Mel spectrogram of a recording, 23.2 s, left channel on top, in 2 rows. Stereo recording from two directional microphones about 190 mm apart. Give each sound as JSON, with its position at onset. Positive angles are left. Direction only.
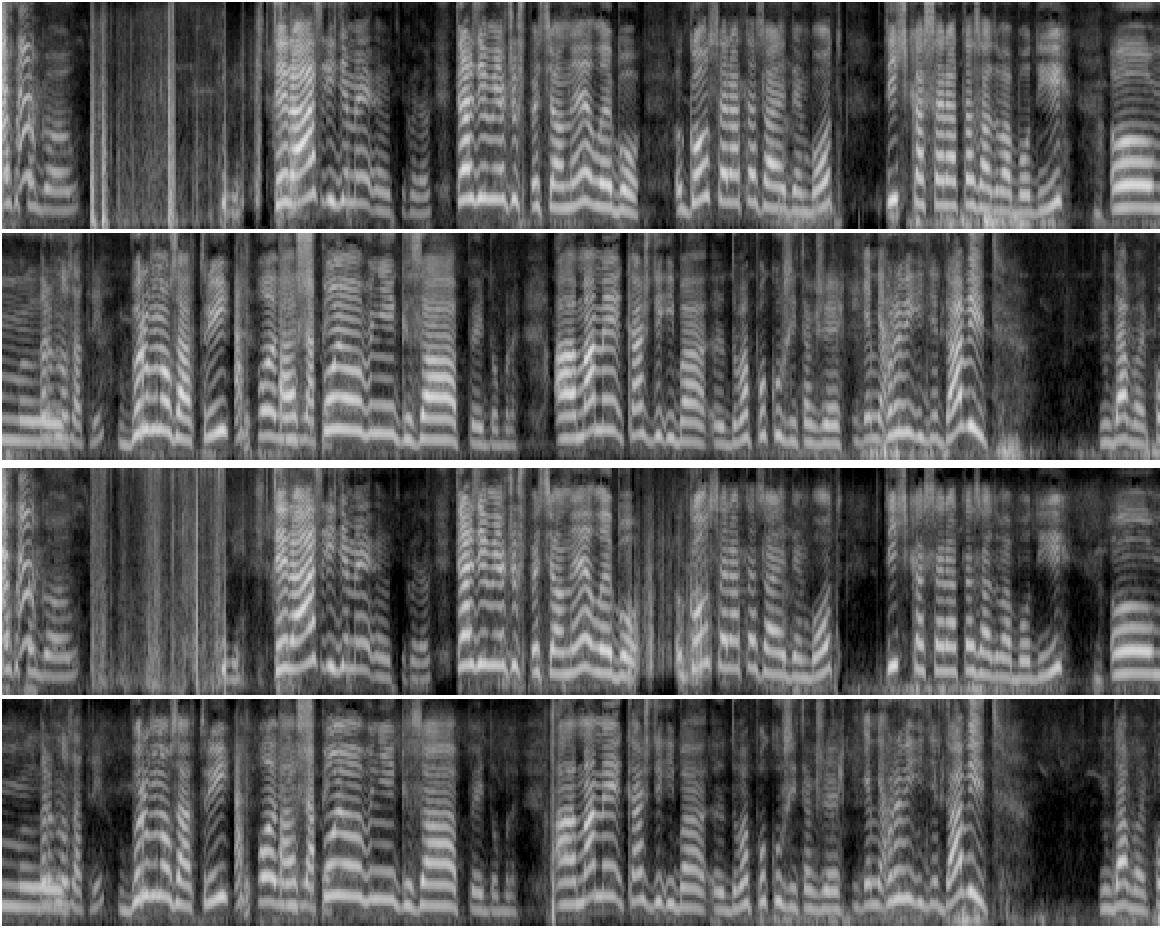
{"t": 0.0, "sound": "a sound", "side_deg": 60}
{"t": 0.3, "sound": "a sound", "side_deg": 15}
{"t": 2.6, "sound": "speech", "side_deg": 25}
{"t": 9.0, "sound": "a woman's voice", "side_deg": 20}
{"t": 11.9, "sound": "a woman's voice", "side_deg": 75}
{"t": 12.8, "sound": "speech", "side_deg": 20}
{"t": 13.8, "sound": "a woman's voice", "side_deg": 75}
{"t": 14.3, "sound": "a woman's voice", "side_deg": 30}
{"t": 20.1, "sound": "speech", "side_deg": 45}
{"t": 22.5, "sound": "a woman's voice", "side_deg": 15}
